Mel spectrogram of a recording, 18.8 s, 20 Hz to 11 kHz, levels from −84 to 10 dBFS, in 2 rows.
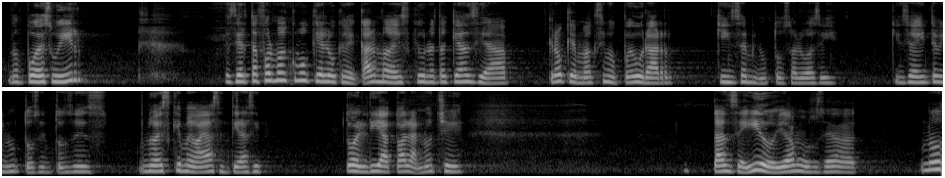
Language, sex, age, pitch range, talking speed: Spanish, female, 10-29, 205-250 Hz, 165 wpm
